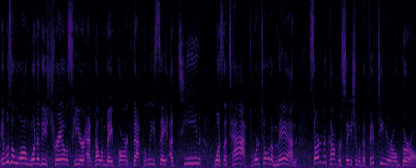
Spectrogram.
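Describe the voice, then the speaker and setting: Over noticeable background noise, a woman talks at a fairly quick pace with a high pitch and lively intonation. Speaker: news anchor and reporter. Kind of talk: TV news read.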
